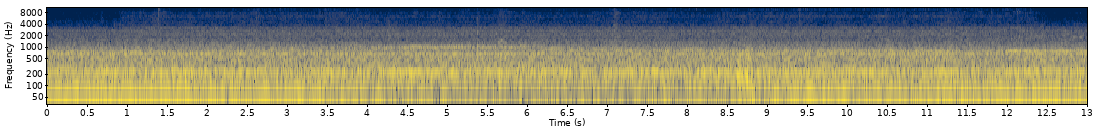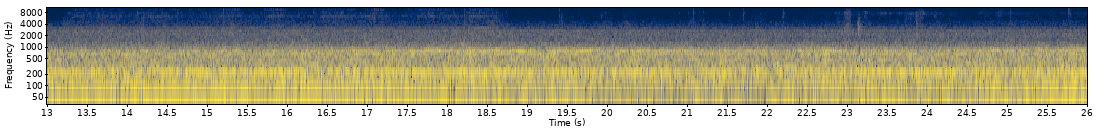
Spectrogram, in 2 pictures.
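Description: Tokaido Shinkansen bullet train running at speed, heard inside the passenger cabin: a steady, unchanging rumble with two constant hums through it.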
